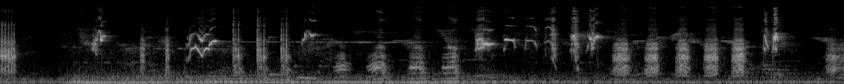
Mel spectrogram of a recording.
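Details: Adult male Javan myna pouring out a varied song for a young bird to learn: scattered whistled slurs and a faint steady tone, then a rhythmic train of loud clicks, over a low hum.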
